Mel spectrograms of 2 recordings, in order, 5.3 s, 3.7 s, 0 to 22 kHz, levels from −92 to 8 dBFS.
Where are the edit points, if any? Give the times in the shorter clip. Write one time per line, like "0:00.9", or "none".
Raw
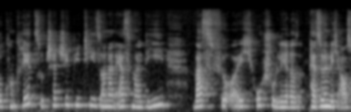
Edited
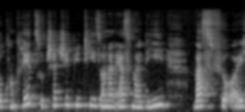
none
